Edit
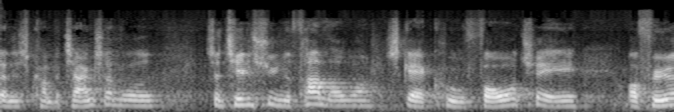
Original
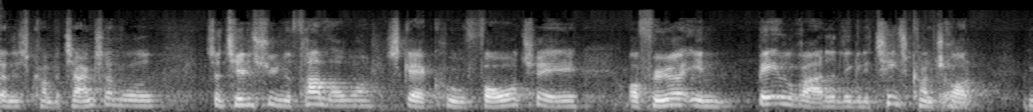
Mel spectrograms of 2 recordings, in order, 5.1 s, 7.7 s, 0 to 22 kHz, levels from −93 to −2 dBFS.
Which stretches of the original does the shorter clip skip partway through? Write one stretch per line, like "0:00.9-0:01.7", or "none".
none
